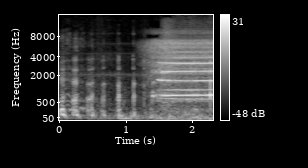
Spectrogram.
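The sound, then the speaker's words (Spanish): A locomotive horn sound effect, a loud, steady, harmonically rich blast that cuts in after a short, choppy opening and holds at an even level through to the end. “Bueno, vamos a prender la locomotora. A ver, operador, préndame esa locomotora, esas bocinas que largamos, a ver.”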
